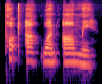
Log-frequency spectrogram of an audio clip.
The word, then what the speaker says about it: Potawatomi: Paige points out that it is pronounced Potawatomi.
